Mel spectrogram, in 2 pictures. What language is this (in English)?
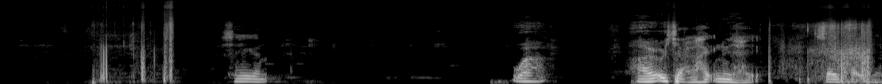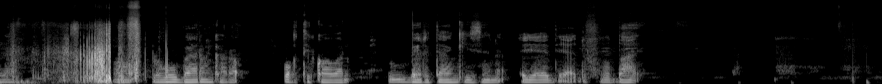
Somali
